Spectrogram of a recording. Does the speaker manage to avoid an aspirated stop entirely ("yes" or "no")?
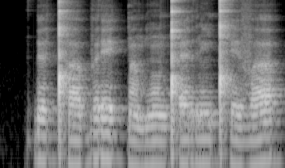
no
